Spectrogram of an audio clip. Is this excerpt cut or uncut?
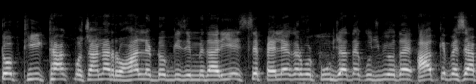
uncut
